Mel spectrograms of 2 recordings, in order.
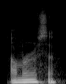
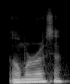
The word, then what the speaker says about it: Omarosa: a great question Greg do you pronounce Omarosa within ha or an O sound I do was enough Omarosa Omarosa Omarosa one of the Roses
